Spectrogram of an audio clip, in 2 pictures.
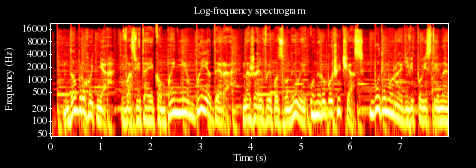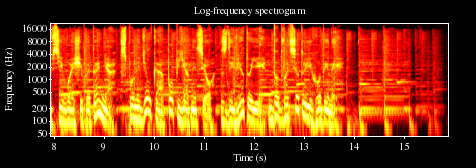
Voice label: ukrainian ivr

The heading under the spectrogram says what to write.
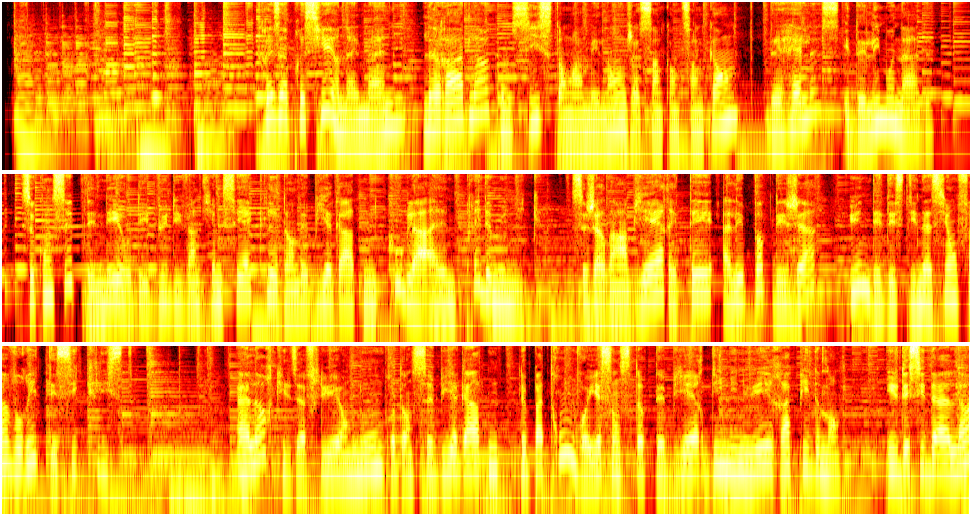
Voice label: french explainer videos; German voice actor

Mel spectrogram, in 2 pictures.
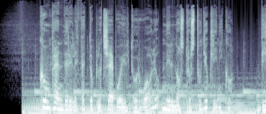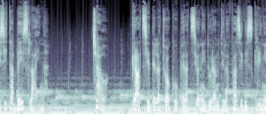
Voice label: italian e-learning, voice actors

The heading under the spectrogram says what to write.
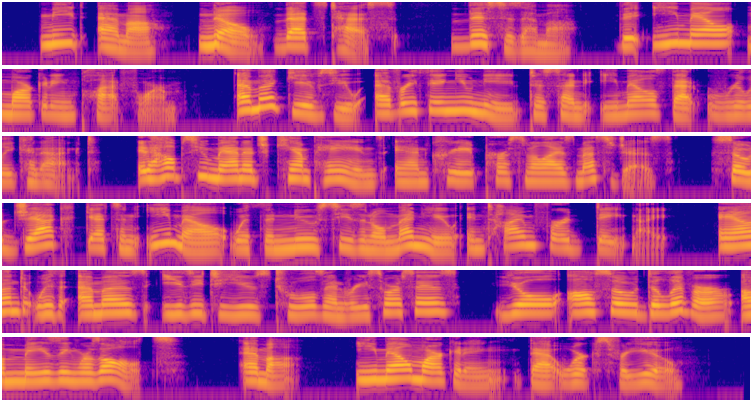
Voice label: english american promos

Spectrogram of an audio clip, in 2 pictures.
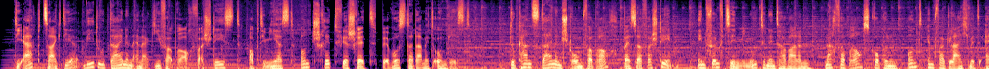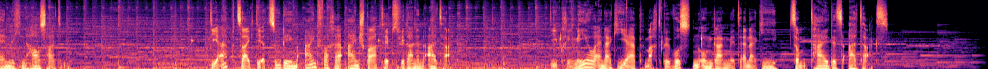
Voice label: german switzerland explainer videos; hauptberuflicher Sprecher für Deutsch

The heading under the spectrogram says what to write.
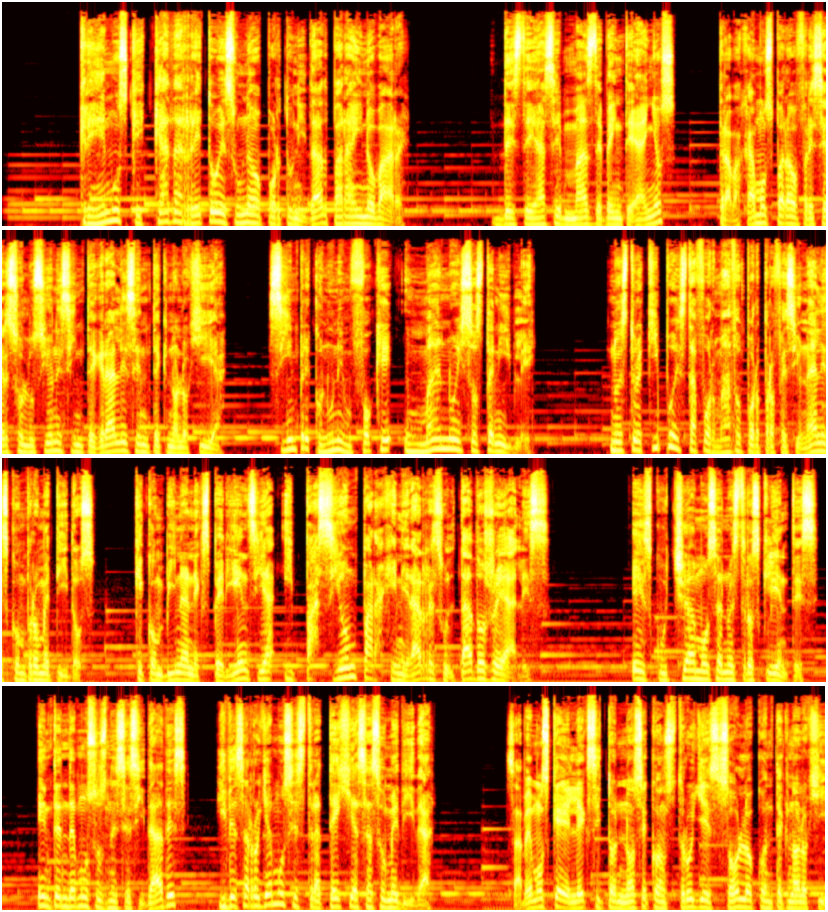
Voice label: Spanish Latin American corporate videos

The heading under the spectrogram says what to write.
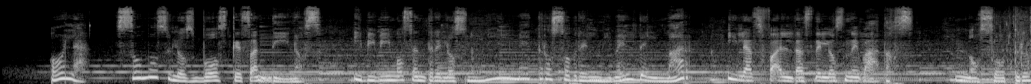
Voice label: spanish latin american narration

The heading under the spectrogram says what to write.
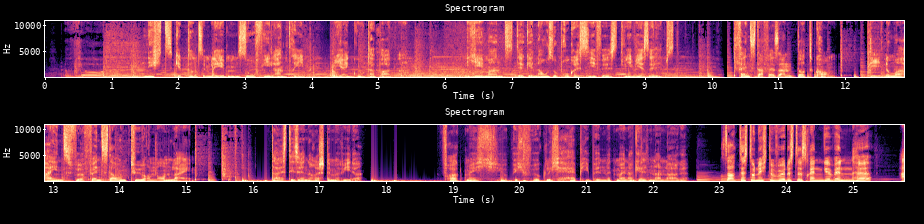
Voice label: german commercial

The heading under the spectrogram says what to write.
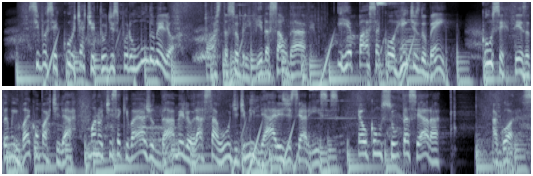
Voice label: portuguese brazilian political ads; voice actors

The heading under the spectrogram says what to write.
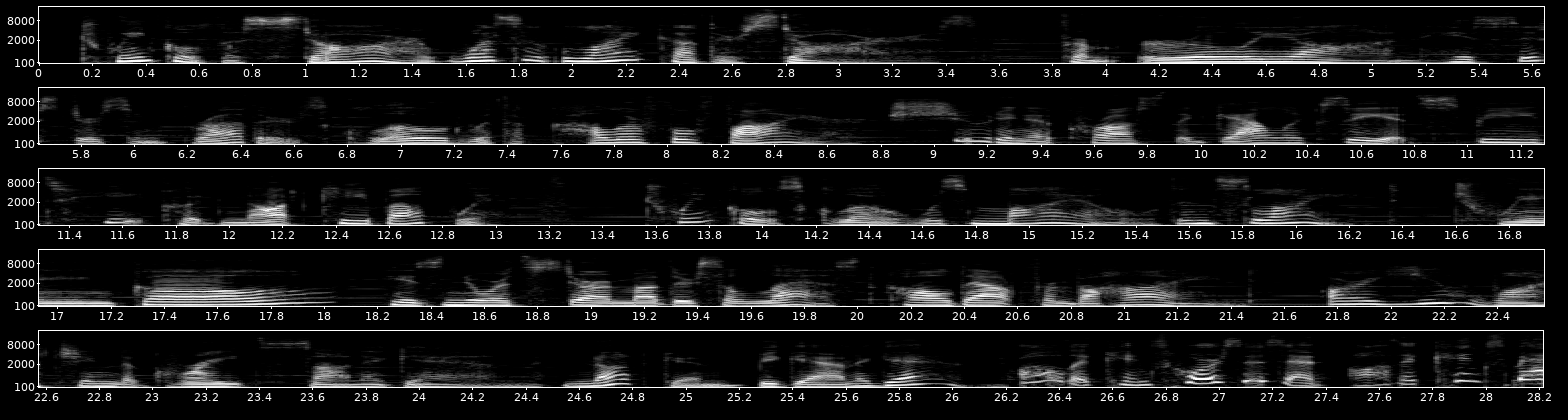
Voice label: english american audiobooks

